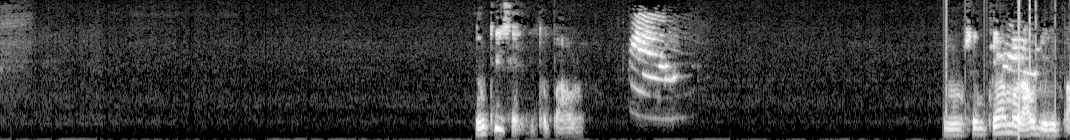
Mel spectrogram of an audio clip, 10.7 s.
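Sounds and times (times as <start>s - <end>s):
speech: 4.8s - 6.0s, 9.6s - 10.7s
cat meowing: 6.3s - 7.0s, 9.9s - 10.5s.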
